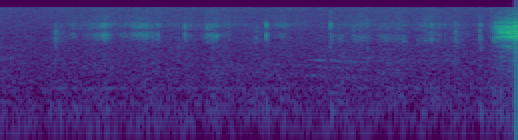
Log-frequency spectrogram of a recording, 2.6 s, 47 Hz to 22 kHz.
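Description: A teacher writes notes during a 10th-grade biology lesson: faint, intermittent scratchy strokes across a quiet room, ending in a louder burst of noise.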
